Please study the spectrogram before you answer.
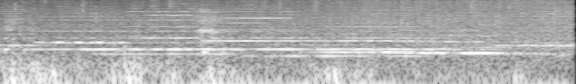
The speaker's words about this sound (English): A steady rain begins to fall.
